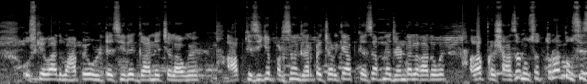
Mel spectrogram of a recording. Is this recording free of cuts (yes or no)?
no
